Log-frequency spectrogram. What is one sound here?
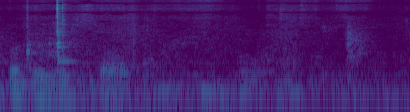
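Hands squish and rub wet hair.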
